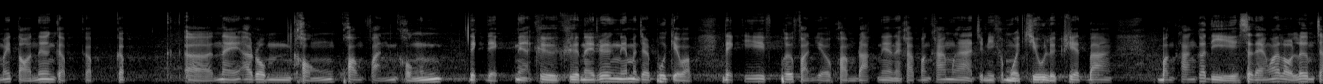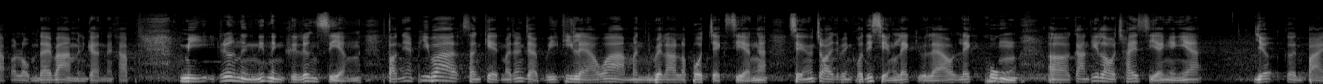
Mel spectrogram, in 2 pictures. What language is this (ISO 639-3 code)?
tha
